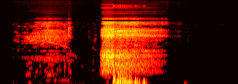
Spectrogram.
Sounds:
Sigh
